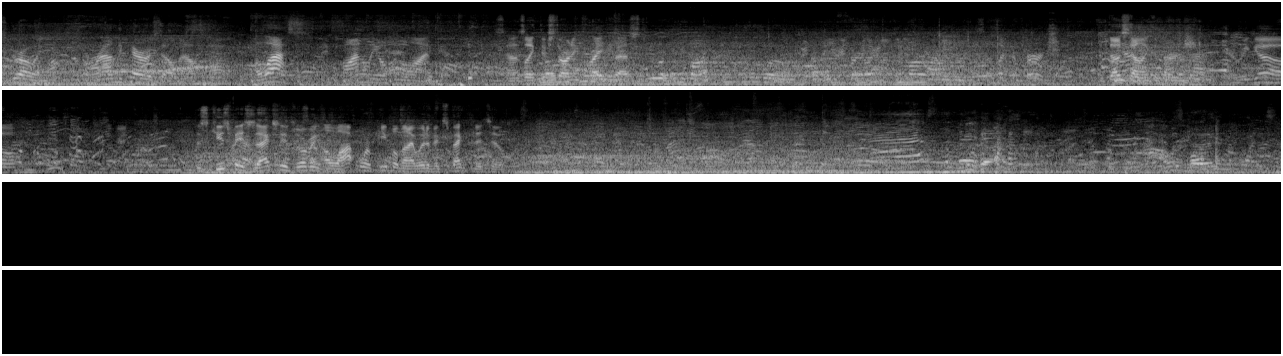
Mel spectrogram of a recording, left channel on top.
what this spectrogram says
growing around the carousel now. Alas, they finally opened the line. Sounds like they're starting Fright Fest. Sounds like the Purge. It does sound like the Purge. Here we go. This queue space is actually absorbing a lot more people than I would have expected it to.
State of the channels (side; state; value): right; silent; 61 dB below the other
